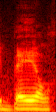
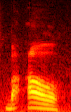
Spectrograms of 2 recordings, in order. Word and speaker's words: Baal: So in America, you usually say Baal, but it's Baal. This, that's the way it's supposed to be pronounced.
